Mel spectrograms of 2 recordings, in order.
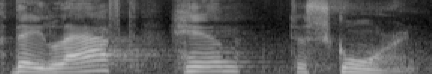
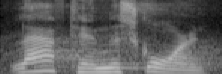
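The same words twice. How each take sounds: First: Laughed him to scorn stretched out very slowly; slow emphatic repeat. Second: Said in the usual way. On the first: Shown as a demonstration. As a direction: weigh every word of laughed him to scorn. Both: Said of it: "repeated slower".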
